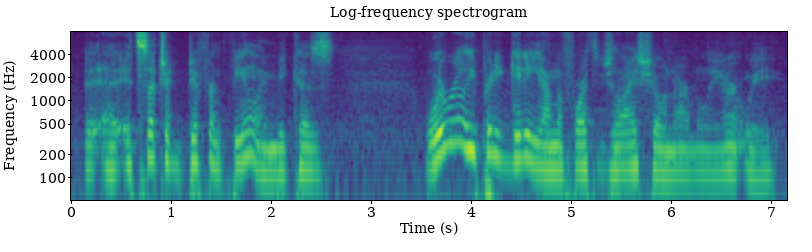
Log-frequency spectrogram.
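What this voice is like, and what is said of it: Voice sounds sick and unwell. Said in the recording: “as you can tell from my voice ... I'm feeling better than I sound, although I'm not feeling 100%. It's not as bad as it sounds”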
